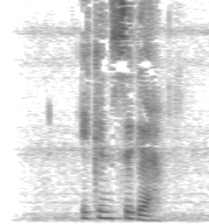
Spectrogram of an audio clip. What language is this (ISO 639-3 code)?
bak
